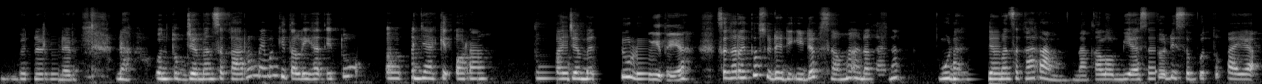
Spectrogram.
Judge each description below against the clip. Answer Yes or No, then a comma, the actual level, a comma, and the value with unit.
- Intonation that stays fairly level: Yes, narrow, 2.3 semitones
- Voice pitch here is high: Yes, very high, 260 Hz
